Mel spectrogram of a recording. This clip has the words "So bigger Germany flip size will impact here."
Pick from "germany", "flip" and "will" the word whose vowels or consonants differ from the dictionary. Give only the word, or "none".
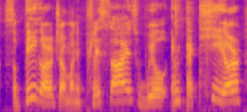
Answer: flip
